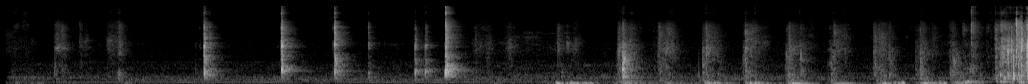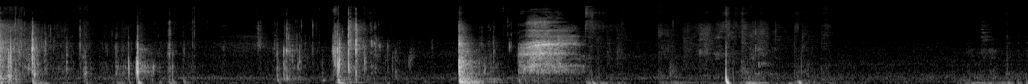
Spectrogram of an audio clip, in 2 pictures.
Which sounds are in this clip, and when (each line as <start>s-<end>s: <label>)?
0.5s-1.5s: footsteps
1.9s-4.8s: light switch
5.5s-9.9s: footsteps
16.9s-18.6s: footsteps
